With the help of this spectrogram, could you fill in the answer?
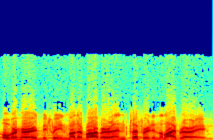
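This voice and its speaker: A man's voice: low-pitched, animated, fast, dull audio, loud music behind the voice. A man announcing in a polished, declamatory 1950s radio style, reading scripted narration and sponsor messages.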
